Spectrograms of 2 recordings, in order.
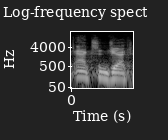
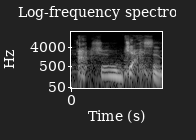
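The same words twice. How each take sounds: First: It is said in a plain, ordinary way. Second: It is said with big, dramatic flair.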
